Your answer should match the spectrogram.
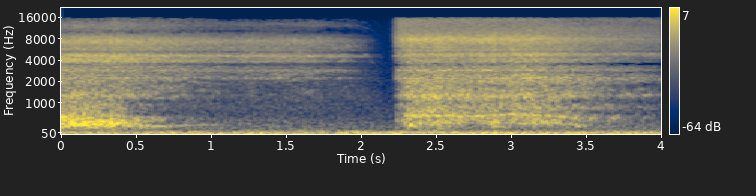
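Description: A man taking two long, deep breaths close to the microphone, each about two seconds, the second following straight after the first.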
